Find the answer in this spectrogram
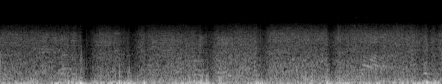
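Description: Wind buffeting the microphone, a gusty low rumble, over the background noise of a busy pedestrian street.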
